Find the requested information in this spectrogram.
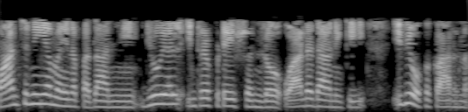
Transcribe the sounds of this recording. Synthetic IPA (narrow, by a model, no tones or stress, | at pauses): aːɲt͡ʃɐniːjɐmɐjnɐpɐd̪aːnːiɖjuːjɐlḭɳʈɐɾpɾeʈeːʂɐnlo̞ːʋa̰ːɽɐɽaːnikiːd̪iɔkɐkaːɾɐɳɐ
